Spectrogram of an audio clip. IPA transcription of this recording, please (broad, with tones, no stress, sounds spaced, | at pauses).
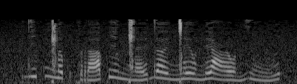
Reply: d i˥ p ŋ͡ǁ ə˦˨ p k r a˩˥ p i˦˨ l ŋ͡ǁ ɛ˩˥ ɪ̯ d ɜ˦˨ ɪ̯ ŋ͡ǀ e˦˨ ʊ̯ n e˦˨ ʕ o˨˩˦ n z ĩ˨˩˦ l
